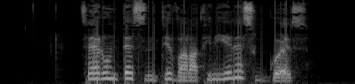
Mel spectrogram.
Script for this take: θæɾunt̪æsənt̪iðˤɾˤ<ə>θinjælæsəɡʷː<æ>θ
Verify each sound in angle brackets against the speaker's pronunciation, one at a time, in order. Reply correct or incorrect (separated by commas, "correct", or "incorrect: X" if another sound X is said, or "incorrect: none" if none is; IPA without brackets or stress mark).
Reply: incorrect: ɑ, correct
